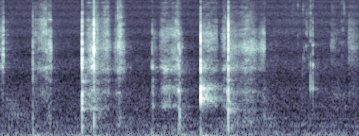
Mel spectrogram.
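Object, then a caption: Thin plastic yogurt cup and metal spoon. A metal spoon scrapes the inside walls and bottom of a small, thin-walled plastic yogurt cup, nearly empty with yogurt residue and held tilted in one hand. It makes a series of short, bright scraping strokes and sharp plastic clicks with a papery high hiss and very little low end. Each stroke stops almost at once, with quiet gaps between them.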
